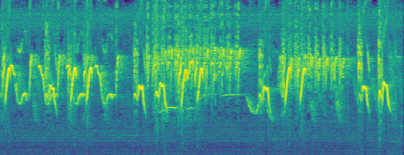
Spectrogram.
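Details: Sunbird calling to draw in birds: a run of looping, high whistles, each dipping and rising, then a sustained shrill twitter and more looping notes.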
